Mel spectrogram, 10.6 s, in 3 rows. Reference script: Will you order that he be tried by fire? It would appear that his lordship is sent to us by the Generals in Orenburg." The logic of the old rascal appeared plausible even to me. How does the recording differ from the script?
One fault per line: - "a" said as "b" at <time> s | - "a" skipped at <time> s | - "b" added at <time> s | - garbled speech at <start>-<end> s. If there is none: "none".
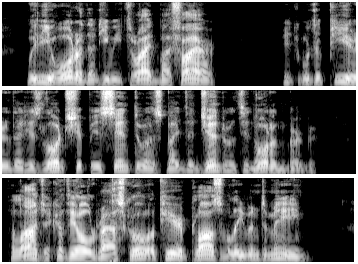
none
